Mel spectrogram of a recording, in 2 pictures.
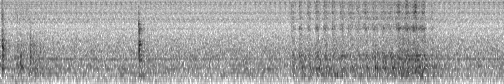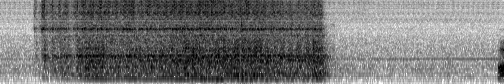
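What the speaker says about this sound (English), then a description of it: "I'm going to take my skew chisel, and I'm just going to make a little indentation mark at each one of those marks" A skew chisel cuts indentation marks into spinning wood on a lathe, a faint machine hum with two brief cutting bursts, the second louder and lasting about three seconds.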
